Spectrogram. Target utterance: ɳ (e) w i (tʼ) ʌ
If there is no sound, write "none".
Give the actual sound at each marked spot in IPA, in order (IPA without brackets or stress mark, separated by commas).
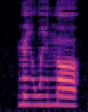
i, n̪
